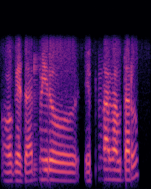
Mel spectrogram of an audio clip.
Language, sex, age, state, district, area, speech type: Telugu, male, 18-30, Telangana, Bhadradri Kothagudem, urban, conversation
